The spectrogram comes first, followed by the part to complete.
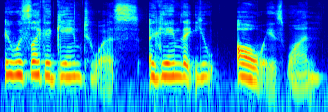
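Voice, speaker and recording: This demon queen, played by a woman with a fairly high, animated voice of dark tone, dotes on her listener in an intimate romantic roleplay. Her moderate-paced speech is regal and formal yet teasing and tender, carrying fondness and pride.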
